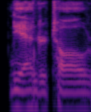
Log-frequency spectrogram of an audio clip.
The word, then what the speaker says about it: Neanderthal: yes yes sir yeah I think the age is silent guys dang it and later discoveries followed uh there were neander tal remains found in Ji alter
